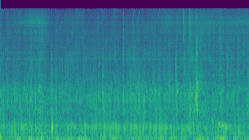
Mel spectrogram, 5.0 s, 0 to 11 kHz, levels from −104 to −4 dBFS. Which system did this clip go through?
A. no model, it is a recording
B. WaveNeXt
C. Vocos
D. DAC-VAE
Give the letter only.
C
